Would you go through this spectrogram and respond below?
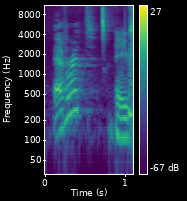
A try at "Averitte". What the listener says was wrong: Averitte. It's a hard A. Yeah, Averitte.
